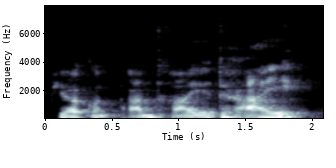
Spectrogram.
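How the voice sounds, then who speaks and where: A man's voice: mid-range voice, steady tone, very slow, a little mellow. A man hosting a casual interview, recorded in a roomy, muffled sound. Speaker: podcast host.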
